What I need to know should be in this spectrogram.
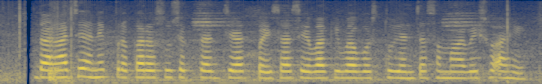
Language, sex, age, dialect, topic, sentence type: Marathi, female, 18-24, Varhadi, banking, statement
